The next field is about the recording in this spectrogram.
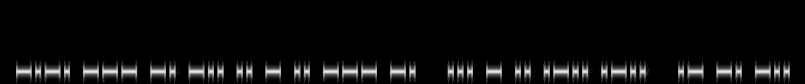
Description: Morse code, heard as a keyed tone, about 25 wpm, 600 Hz. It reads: CONDITION STILL AND
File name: the old man and the sea part 1 25wpm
